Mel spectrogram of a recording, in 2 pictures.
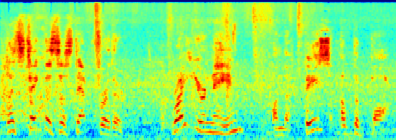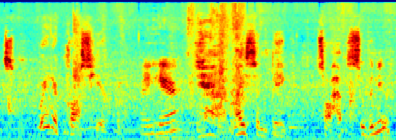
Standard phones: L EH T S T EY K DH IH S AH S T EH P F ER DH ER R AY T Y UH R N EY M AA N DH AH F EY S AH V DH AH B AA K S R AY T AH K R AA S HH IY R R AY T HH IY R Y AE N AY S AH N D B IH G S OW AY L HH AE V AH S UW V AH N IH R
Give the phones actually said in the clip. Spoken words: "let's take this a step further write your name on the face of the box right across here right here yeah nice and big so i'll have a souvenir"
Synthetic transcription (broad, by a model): L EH T S T EY K DH IH S AH S T EH P F ER DH ER R AY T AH R N EY M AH N DH AH F EY S AH V DH AH B AA K S R AY T AH K R AA S HH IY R R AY HH IY R Y AE N AY S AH N B IH G S OW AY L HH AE V AH S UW V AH N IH R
